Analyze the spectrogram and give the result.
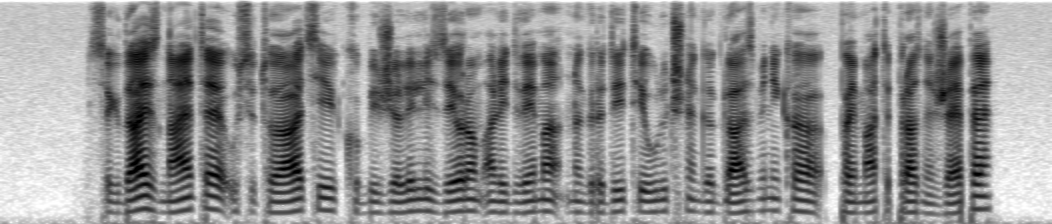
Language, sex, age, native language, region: Slovenian, male, 12-17, Slovenian, Central Slovenia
